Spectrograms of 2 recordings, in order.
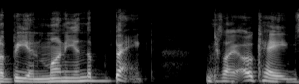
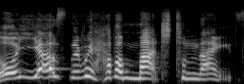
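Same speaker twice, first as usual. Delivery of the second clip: put-on effeminate accent, much higher; 13 semitones higher than usual. Friends discussing German accents; speaker imitates Heidenreich in an effeminate German accent. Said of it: "picture every time you think of a German accent".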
